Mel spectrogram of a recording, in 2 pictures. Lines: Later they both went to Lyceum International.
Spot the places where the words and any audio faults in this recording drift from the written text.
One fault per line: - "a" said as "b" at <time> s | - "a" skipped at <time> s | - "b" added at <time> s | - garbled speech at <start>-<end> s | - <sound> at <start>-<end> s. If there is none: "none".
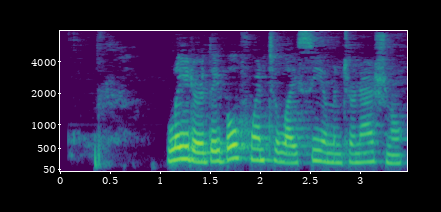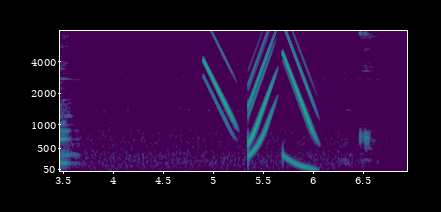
- chirp at 4.9-6.1 s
